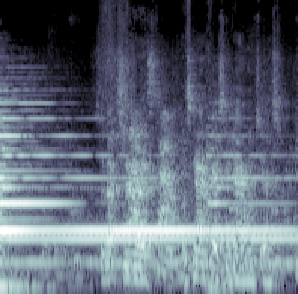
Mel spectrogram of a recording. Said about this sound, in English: It's also been lovely to see that some of our challenging children, those with special educational needs, have absolutely shone this week. They've thoroughly enjoyed the bell ringing, and it's been wonderful.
